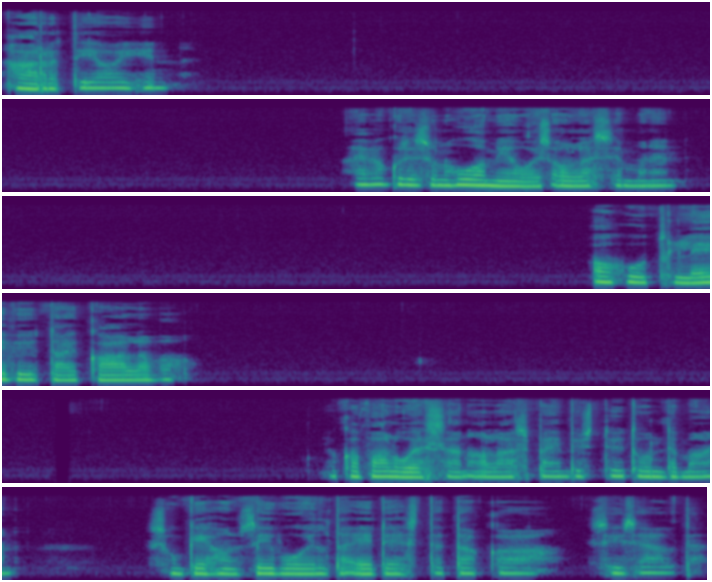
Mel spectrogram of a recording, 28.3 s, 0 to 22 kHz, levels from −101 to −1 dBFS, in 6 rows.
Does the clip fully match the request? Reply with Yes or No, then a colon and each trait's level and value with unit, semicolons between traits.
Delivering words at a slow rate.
Yes: slow, 50 wpm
